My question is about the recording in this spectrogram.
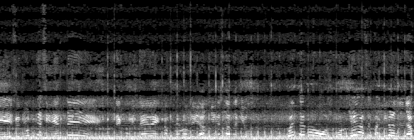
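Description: Voices talking over a steady low rumble of background noise.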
